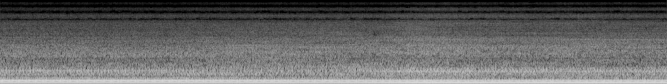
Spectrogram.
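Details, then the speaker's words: Kubota BX2370/BX2380 tractor engine drones steadily at full revs as the loader hydraulics deadhead; even high-pitched hiss is the pressure relief valve opening, oil flowing through a small orifice back to the reservoir, before adjusting the relief valve. "So you'll hear like that high pressure noise. And when you hear that, that's your pressure relief kicking in. That high pitched noise is because all that oil pressure is actually flowing through a very small orifice."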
